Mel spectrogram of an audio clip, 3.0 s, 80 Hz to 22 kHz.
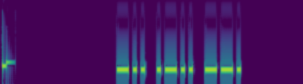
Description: Morse code, heard as a keyed tone, about 31 wpm, 700 Hz. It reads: DLG
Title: USA Call Sign Postfixes - 3 Letters 30wpm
